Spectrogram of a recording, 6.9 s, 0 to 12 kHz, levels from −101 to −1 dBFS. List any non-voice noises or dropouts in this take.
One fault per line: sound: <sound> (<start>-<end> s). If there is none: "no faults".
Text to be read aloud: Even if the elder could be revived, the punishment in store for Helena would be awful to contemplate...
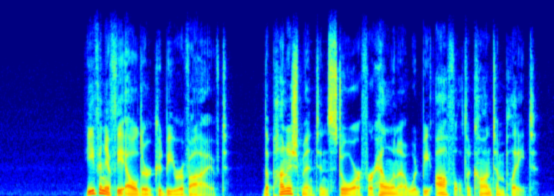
no faults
